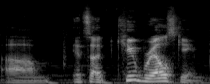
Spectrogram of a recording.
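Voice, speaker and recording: Excited, bright-voiced man streaming. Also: lowish voice, takes it slowly. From United States. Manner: enthusiastic, rambling, many fillers and restarts. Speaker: board game streamer ranking monthly games. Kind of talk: casual live-stream chat.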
